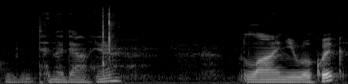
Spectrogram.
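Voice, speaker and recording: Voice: medium pitch, measured pace. Casual product reviewer in a noisy recording. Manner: informal, thinking aloud. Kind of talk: casual unboxing commentary. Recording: clearly noisy home recording with clicks.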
